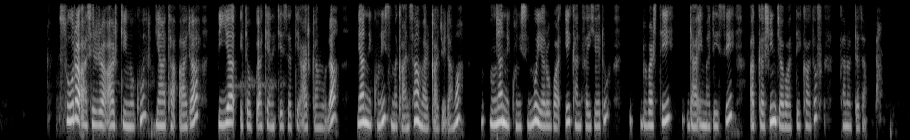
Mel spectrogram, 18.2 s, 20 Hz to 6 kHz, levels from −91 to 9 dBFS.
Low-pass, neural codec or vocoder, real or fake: 5.4 kHz; codec, 16 kHz in and 24 kHz out, 1 kbps, XY-Tokenizer; fake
